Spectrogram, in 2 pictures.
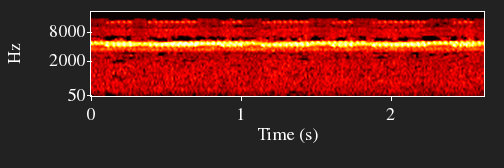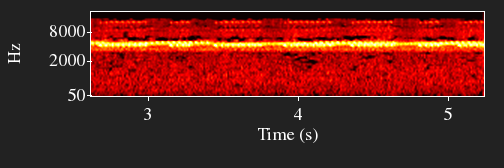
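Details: Chorus of insects in a nature scene, a bright high trill broken into rapid even pulses, steady and loud, with a faint higher buzzing layer and nothing else audible.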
